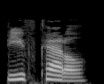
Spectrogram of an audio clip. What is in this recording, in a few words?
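"beef cattle", English, British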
